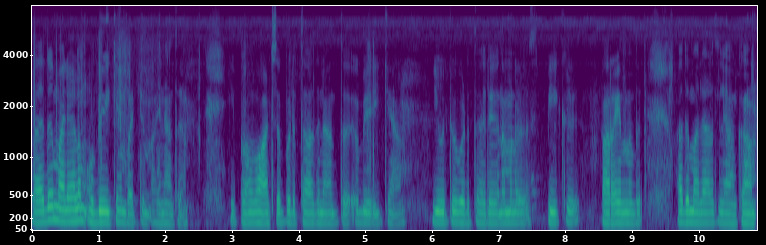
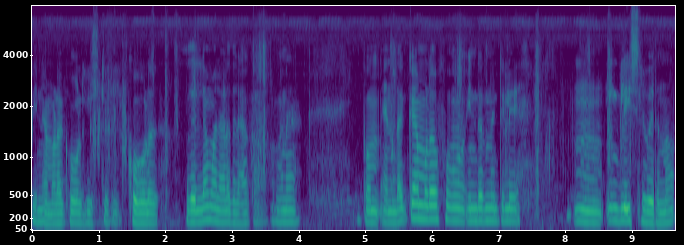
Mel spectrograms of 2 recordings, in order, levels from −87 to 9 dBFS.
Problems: background sounds at intervals, low volume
